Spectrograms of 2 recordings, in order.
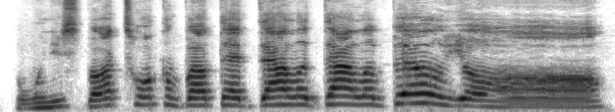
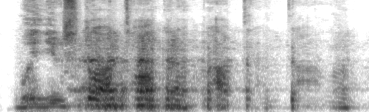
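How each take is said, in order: First: Louder and higher, stretch out dollar bill; hyped-up money pitch. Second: Said in the usual way. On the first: Acted. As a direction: sell the word dollar like a hype man. Hyping up talk of money.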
